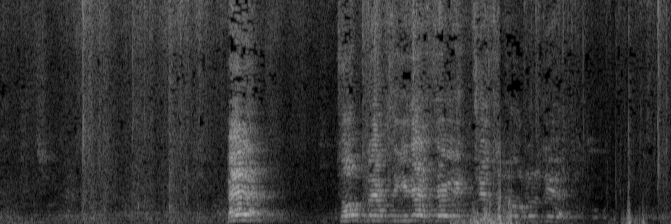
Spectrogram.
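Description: Pigeons coo at a pigeon auction, soft bursts rising under steady Turkish talk and bargaining voices nearby.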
